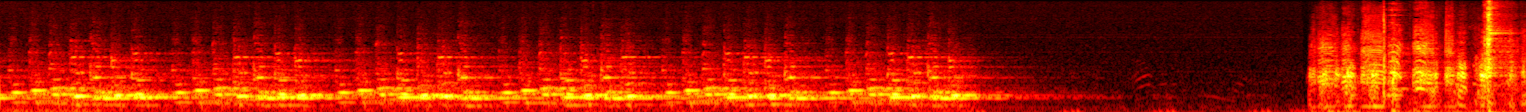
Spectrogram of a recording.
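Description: Rhythmic honking calls of farmyard poultry, many loud repeated calls in a steady run, followed by a short silence and then a burst of rough noise.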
